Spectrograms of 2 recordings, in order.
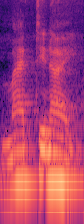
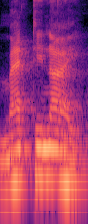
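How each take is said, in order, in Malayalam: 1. ഈ വാക്ക് 'eye' ശബ്ദത്തിലാണ് അവസാനിക്കുന്നത്. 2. ഈ വാക്ക് 'eye' ശബ്ദത്തിലാണ് അവസാനിക്കുന്നത്.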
